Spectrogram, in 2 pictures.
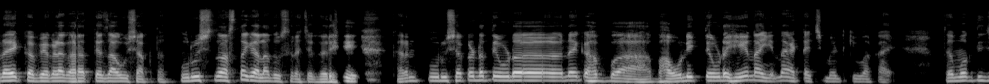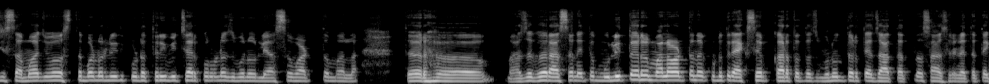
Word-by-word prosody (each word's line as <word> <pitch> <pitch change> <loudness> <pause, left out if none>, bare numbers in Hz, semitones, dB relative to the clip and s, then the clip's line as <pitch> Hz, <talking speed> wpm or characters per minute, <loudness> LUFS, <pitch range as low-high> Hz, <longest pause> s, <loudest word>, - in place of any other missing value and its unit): नाही 175 +1 +8
का, 170 - +4
वेगळ्या 155 0 +2
घरात 145 0 +2
त्या 155 - +1
जाऊ 145 0 0
शकतात. 120 -2 -7
पुरुष 180 +4 +1
नसता 185 +3 +1
गेला 170 -5 +3
दुसऱ्याच्या 130 -4 -6
घरी. 120 +5 0 0.4
कारण 145 +6 -5
पुरुषाकडं 175 +2 -1
अ, - - -9
तेवढं 180 -1 +4
नाही 190 0 +1
का? 165 -4 +1
भा 125 -6 -2
भावनिक 150 +7 0
तेवढं 175 0 +2
हे 170 +4 +2
नाही 180 -6 -2
ना, 180 +3 -5
अटॅचमेंट 140 -2 -9
किंवा 130 -2 -12
काय. 110 -3 -14 0.6
तर 155 - -3
मग 175 +1 -2
ती 180 - -5
जी 175 - -6
समाजव्यवस्था 180 +2 0
बनवली, 190 0 +1
ती 190 - -8
कुठेतरी 185 0 -1
विचार 185 0 +1
करूनच 180 -1 -3
बनवली, 165 -2 -3
असं 155 +3 -2
वाटतं 165 +1 -5
मला. 150 -2 -7 0.5
तर 160 0 +3
हा 160 +1 +2 0.6
माझं 140 +5 -3
घर 185 +1 +5
असं 170 +2 +3
नाही 175 -1 -1
तर, 190 - -2
मुली 175 +2 +4
तर 215 -1 +5
मला 195 -1 +4
वाटतं 195 +1 +4
ना, 195 - +2
कुठेतरी 190 0 0
एक्सेप्ट 180 +2 +1
करतातच, 165 -1 0
म्हणून 175 +3 -2
तर 180 -1 +1
त्या 175 - +2
जातात 150 -1 0
ना 175 - -2
सासरी, 145 -3 -4
नाही 140 -1 -1
तर 145 - -6
त्या 155 - -2
170 Hz, 195 wpm, -22 LUFS, 150-185 Hz, 0.6 s, नाही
